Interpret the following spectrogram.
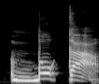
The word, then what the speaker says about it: boca: The B challenge. Boca when the B is at the beginning versus when the B is in the middle or elsewhere. Hablar. Very suave. Baile when the B is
